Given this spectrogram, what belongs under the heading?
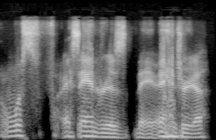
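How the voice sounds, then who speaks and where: A man's voice: mid-range voice, measured pace, no echo, low-quality recording. A man hosting a casual chat about movies, rambling and correcting himself as he goes. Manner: rambling, self-correcting, animated. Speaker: channel host.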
